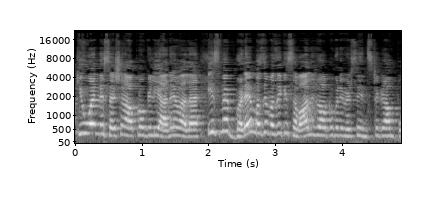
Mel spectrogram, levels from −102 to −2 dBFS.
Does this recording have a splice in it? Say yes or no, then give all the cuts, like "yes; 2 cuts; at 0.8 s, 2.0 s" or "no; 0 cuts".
yes; 1 cut; at 1.9 s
